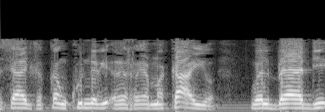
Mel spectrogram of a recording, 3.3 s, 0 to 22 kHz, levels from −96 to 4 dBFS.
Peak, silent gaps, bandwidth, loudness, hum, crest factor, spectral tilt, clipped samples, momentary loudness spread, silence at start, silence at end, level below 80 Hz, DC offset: 0 dBFS; none; 5.4 kHz; -10 LUFS; none; 10 dB; -9 dB/octave; 2%; 8 LU; 0 s; 0 s; -42 dBFS; under 0.1%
